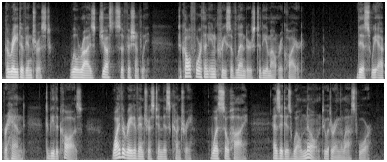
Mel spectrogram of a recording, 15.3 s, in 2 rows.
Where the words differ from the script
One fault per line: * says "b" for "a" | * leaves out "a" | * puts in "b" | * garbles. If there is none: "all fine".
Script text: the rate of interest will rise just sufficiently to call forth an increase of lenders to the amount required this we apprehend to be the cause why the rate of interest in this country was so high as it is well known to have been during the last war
* leaves out "have been"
